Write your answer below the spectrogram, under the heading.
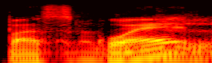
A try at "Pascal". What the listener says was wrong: don't think there's a U in there.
